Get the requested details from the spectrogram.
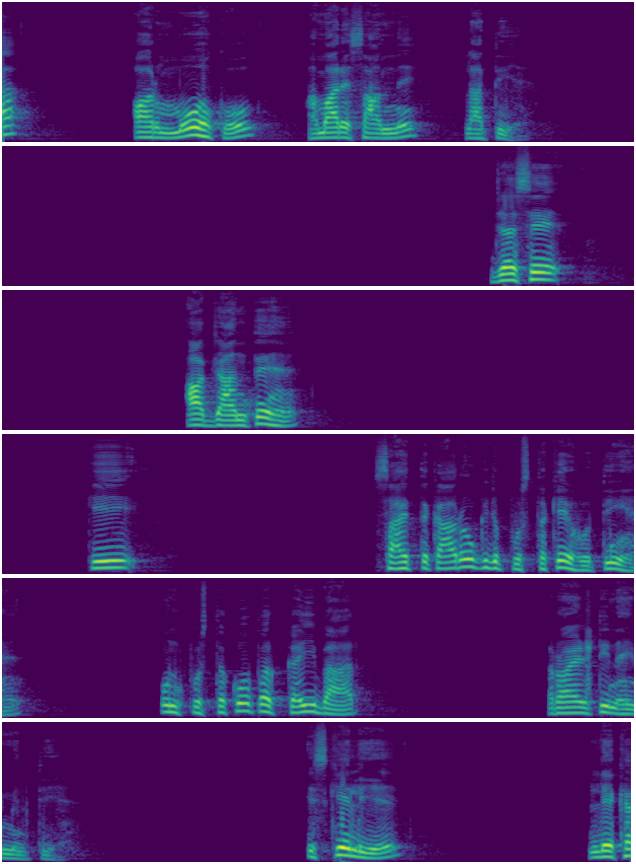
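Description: A middle-aged man speaks calmly and deliberately into a close microphone, pausing between phrases.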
